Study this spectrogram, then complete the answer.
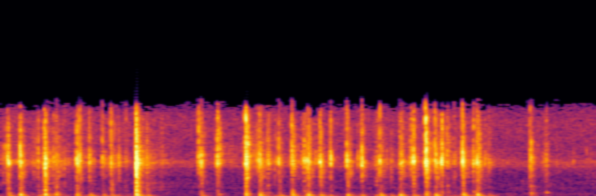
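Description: Rapid typing on a computer keyboard in Microsoft Word, a close, busy stream of distinct clicking keystrokes with brief pauses, heard alone and fairly loud.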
